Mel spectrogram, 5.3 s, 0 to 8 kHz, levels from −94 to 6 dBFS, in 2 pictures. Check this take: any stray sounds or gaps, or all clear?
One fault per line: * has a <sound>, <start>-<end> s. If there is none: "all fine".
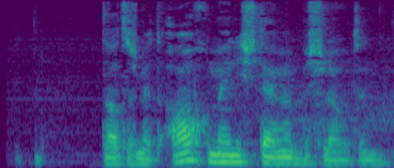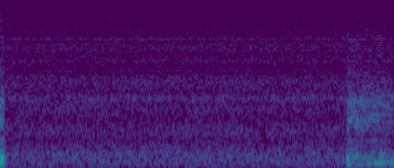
all fine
